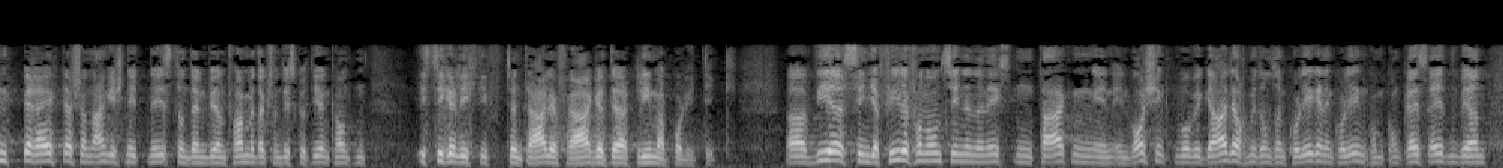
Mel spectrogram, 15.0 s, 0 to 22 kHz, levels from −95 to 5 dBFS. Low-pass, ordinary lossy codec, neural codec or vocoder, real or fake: 7.2 kHz; none; none; real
